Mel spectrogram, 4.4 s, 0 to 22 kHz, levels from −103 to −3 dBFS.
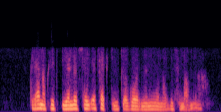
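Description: The speech passes through several low-rate speech codecs in a row (tandem speech coding), decoded and re-encoded at each link, so every coder models the previous one's already damaged output. Across the whole clip the result is rougher and more muffled than a single codec, with a warbly texture, which fits about three narrowband coders of the AMR and G.729 kind. Nothing reaches above about 3.7 kHz.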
